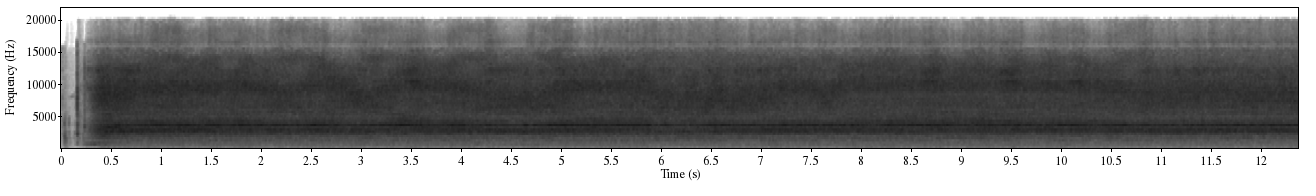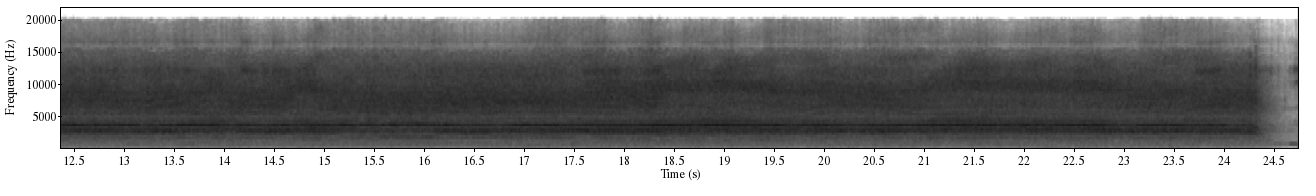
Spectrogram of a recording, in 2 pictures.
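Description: A hair dryer blows on watercolour paper taped to a board, a loud, steady, close whine with a high hum that runs unbroken for the whole stretch before cutting off at the end.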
